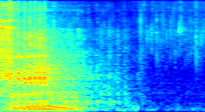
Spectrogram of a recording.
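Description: Outboard motor cranking over on its starter in a short burst under a second long, the cranking winding down in pitch and fading out without the engine running on.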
